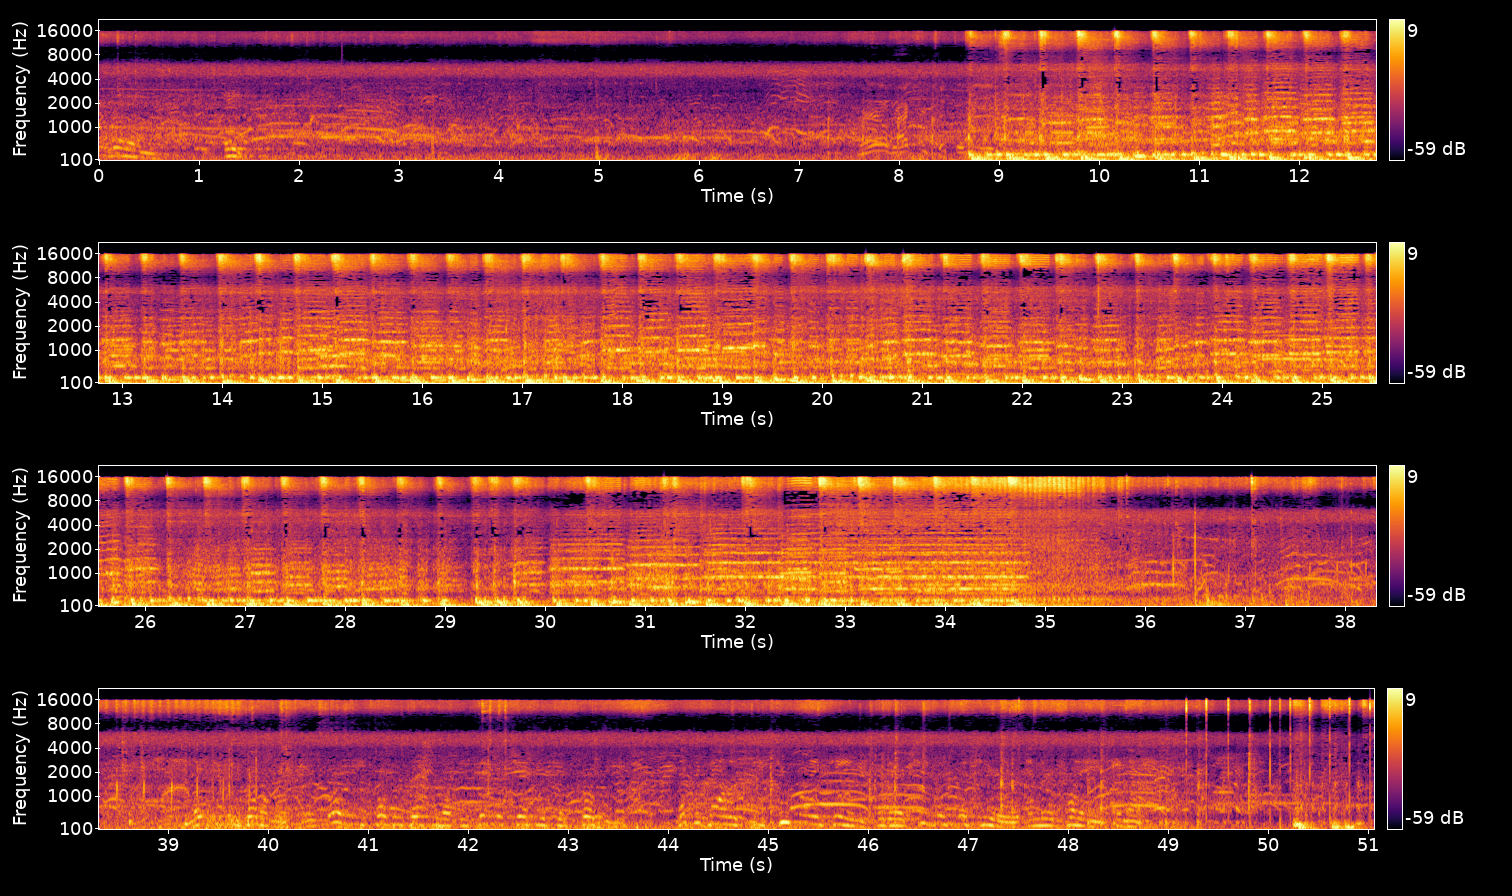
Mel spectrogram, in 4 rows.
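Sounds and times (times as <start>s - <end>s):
crowd voices: 0.0s - 51.0s
drumline: 8.0s - 40.4s, 44.2s - 51.0s
marching band playing: 8.6s - 37.6s, 50.2s - 51.0s.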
